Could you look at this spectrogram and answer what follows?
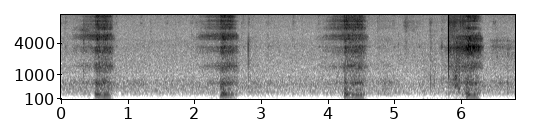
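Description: Four soft, rattling snores spaced about two seconds apart in a quiet room; an animal snoring in sleep.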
